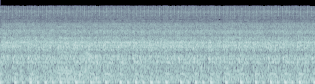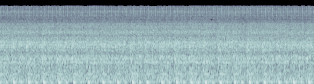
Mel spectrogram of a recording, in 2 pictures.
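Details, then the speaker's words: Honda CB-series motorcycle (CBX/CBR/New CB): fast idle with dry rattling clatter over the exhaust beat; a screwdriver on the tensioner bolt spins by itself, indicating a worn cam chain tensioner. "Oke berarti ini gejalanya si litter ac-nya udah mulai ee kurang bagus gitu ini untuk yang suaranya kasar"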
